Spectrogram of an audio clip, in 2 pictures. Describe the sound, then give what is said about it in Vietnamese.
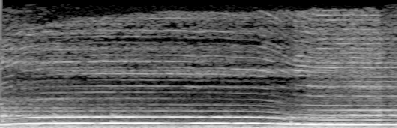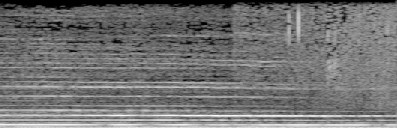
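A dog howling in a neighbour's yard: one long, sustained, eerie tonal howl with rich harmonics, its pitch dipping lower partway through and then holding steady to the end, without any barks. “Phía bên kia nhà hàng xóm có một con chó đang ngủ ngoài sân. Nghe được âm thanh ấy, nó liền chồm dậy, ngẩng cao đầu sủa liên tục, lâu lâu lại tru lên nghe đến lạnh người.”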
